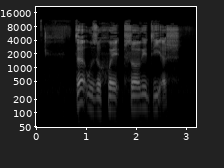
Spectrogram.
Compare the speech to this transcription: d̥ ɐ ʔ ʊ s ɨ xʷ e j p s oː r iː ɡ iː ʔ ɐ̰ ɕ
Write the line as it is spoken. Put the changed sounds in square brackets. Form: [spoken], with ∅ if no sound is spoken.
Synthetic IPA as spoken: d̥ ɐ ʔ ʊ [z] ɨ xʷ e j p s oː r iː [d] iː ʔ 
